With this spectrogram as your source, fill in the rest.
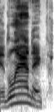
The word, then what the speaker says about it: Atlantic: Tuesday， student 而不是 student。Atlantic 这个上期讲过了 T 在 N 后面是不发音的 Atlantic But a new article in The Atlantic But a new article in The Atlantic But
